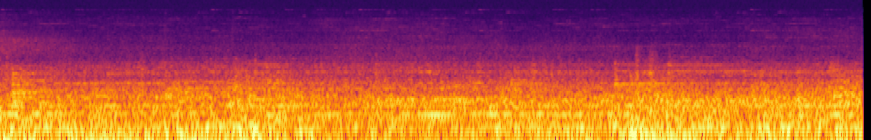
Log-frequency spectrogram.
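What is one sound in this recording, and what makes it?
Triumphant game music plays.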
